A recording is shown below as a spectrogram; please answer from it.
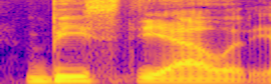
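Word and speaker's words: bestiality: beastiality yesterday or beastiality and my pronunciation of it is think beity I think I am saying beity or something along those lines even though the correct pronunciation is beastiality I will be beastiality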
